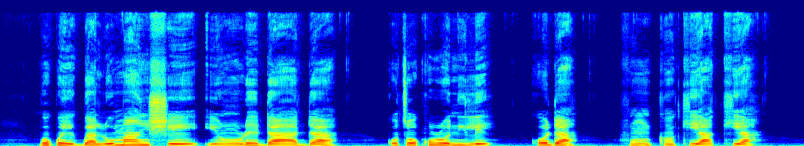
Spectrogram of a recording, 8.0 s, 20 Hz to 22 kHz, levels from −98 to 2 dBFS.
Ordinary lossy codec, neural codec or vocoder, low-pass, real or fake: none; none; none; real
